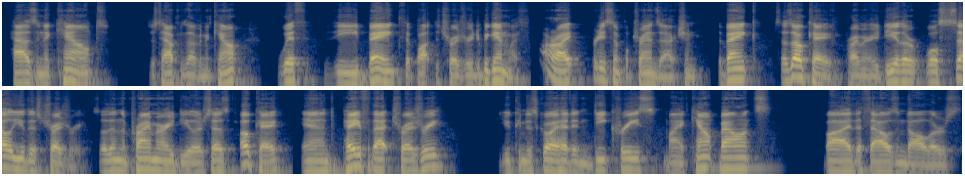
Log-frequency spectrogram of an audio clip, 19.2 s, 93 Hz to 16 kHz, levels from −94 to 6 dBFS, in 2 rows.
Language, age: English, 40-59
